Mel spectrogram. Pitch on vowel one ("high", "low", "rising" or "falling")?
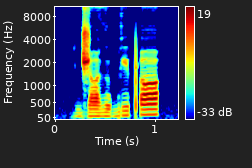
low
